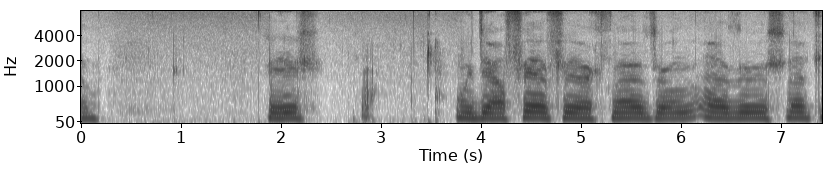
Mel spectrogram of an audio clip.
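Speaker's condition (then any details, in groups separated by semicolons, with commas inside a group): ALS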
